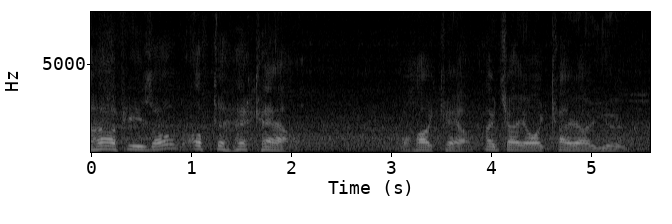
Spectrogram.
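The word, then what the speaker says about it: Haikou: I call it Hakau, Hakau. It'd be high cow. Yeah, it could be. Oh, that's similar pronunciation to Japanese. H-A-I is hai, Yep. because that's yes in Japanese.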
